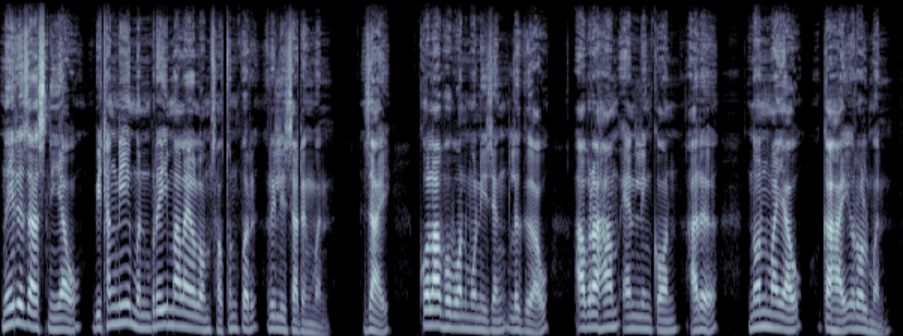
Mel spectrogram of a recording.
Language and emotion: Bodo, neutral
